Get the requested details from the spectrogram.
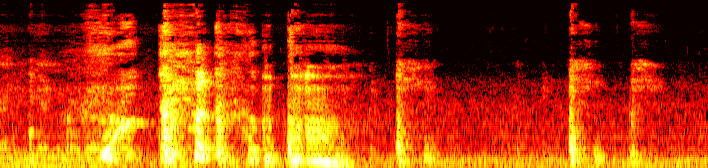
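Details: Persistent cough, harsh repeated partly voiced coughs in quick series, in an adult reporting nonstop coughing that pulls down to the abdomen, worse at night, with back pain radiating to the stomach.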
